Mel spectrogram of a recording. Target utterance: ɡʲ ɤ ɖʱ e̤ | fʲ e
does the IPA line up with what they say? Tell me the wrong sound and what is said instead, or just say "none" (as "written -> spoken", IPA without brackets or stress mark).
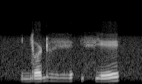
ɡʲ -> ɟ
